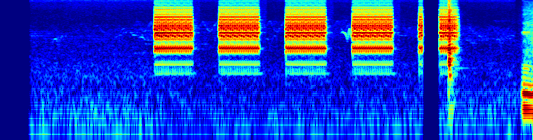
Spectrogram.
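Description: Digital alarm clock beeping four times, about two beeps a second, each a short bright buzz, followed by a short click.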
